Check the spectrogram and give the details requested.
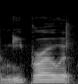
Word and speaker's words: Dnipro: Williams reporting from Dnipro, or Dnipro, I guess it's pronounced, and I had to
